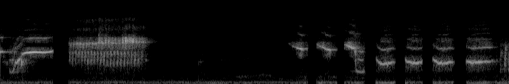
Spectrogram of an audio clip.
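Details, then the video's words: Waterslager canary, a 1997 champion, singing a training song for young canaries: a rising whistle, a loud buzzy roll, a quiet gap, then a rapid series of short notes falling in pitch. "Malinois CANARY From 1997 - 12h Training Song"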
